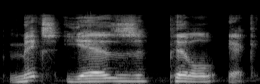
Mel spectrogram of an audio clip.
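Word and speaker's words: Mxyzptlk: And then he phonetically he went mix I uh y z uh p i d l e p i c k. Mix pitic.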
